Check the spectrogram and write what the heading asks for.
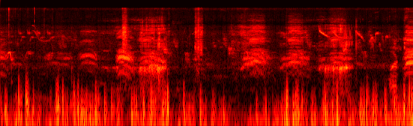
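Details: Sick Indian peafowl showing infectious coryza symptoms, with both eyes swollen, gives rapid, low rattling breaths broken by hoarse, nasal honking calls every second or so.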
